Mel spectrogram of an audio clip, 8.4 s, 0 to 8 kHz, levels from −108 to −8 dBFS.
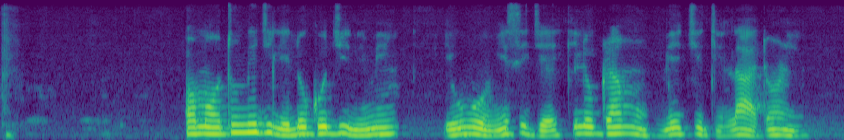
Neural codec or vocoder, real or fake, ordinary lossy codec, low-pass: codec, 44.1 kHz, 7.8 kbps, DAC; fake; none; 7.2 kHz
